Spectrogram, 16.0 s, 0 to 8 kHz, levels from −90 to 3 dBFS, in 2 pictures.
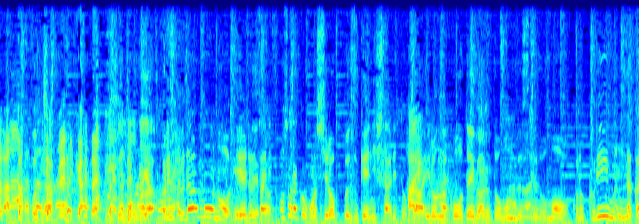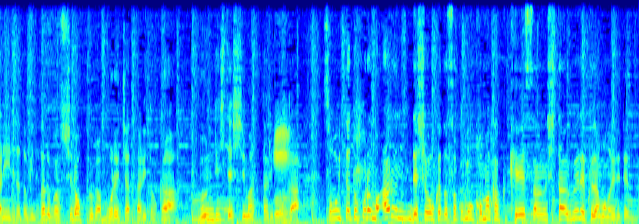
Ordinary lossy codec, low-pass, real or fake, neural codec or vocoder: none; none; real; none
